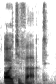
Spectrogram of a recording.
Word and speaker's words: RTFKT: One of Galaxy Interactive's investments was in RTFKT, pronounced Artifact, which specializes in digital streetwear, typically one-of-a-kind digital sneaker designs in the metaverse.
